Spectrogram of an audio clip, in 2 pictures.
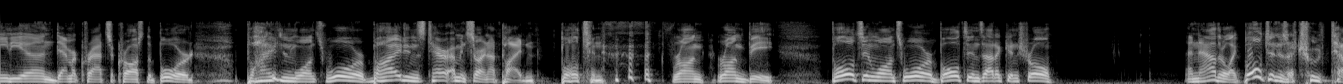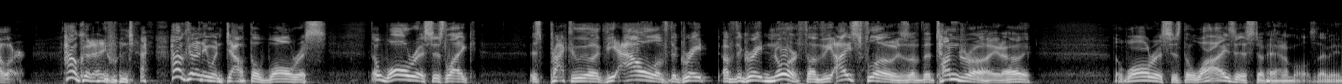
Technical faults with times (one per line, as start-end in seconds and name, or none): none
